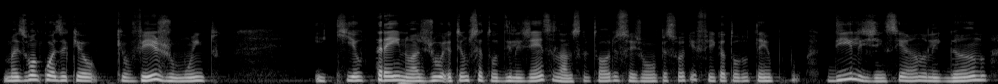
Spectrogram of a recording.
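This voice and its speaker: A woman with a Brazilian accent hosting a casual podcast, telling stories with lively, acted-out dialogue. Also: lowish voice, brisk. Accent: Brazilian Portuguese. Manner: lively storyteller who acts out quoted dialogue. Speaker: podcast host, lawyer.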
